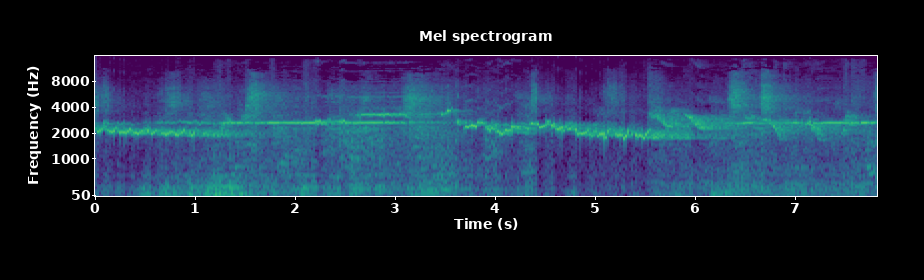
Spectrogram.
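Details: Song duel of sooty-headed bulbuls, voices strong and close-set: a long wavering whistled line that steps down and back up, ending in a burst of crisp rising trills.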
